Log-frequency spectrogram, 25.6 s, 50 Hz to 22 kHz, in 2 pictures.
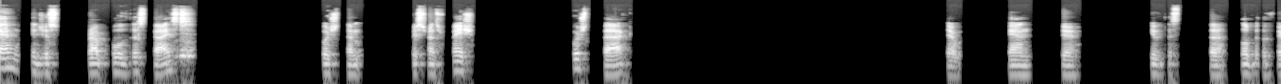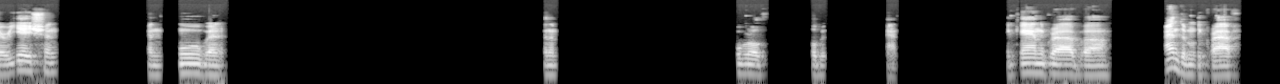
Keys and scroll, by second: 0.3 ctrl+d, 3.1 ctrl+z, 21.9 q.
